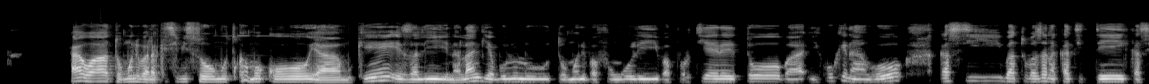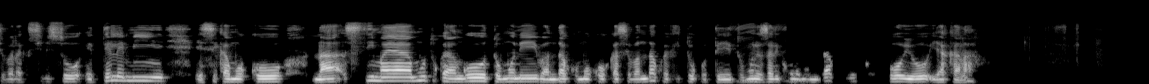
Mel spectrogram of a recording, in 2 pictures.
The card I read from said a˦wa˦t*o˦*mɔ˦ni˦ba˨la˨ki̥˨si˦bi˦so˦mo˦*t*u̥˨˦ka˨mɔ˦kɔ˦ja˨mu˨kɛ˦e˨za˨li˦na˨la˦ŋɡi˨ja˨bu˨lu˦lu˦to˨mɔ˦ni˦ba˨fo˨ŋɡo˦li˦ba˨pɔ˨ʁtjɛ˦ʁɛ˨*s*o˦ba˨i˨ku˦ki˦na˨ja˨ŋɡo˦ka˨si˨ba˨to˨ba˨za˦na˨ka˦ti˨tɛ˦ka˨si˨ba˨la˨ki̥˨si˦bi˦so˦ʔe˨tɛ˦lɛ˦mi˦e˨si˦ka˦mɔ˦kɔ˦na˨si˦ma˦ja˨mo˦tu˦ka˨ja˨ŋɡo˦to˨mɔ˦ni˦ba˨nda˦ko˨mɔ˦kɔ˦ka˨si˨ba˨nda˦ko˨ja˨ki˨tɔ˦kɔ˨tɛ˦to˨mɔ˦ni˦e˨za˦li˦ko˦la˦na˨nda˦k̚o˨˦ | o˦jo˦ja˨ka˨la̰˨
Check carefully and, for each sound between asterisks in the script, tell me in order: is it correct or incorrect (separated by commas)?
incorrect, correct, incorrect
